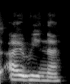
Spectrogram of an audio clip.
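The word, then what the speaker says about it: Irina: It's Ireina.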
